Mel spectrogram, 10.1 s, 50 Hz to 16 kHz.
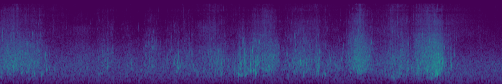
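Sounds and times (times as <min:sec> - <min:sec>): water splashing and lapping: 0:00.0 - 0:09.4.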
